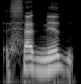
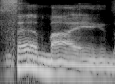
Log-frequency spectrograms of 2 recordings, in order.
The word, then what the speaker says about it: S4NDMIND: Que Sadmid. Sadman. Non, c'est pas Sadmid, c'est S4NDMIND. Comment on dit? Sandmind. Sandmind, merci.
